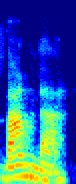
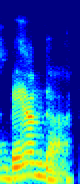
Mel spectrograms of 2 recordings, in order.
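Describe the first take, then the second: First: The word is said with Spanish sounds. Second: The word is said with English sounds. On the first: The speaker calls it right. "but it is banda" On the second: The speaker calls it wrong. "Your brain desperately wants to say it as banda"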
